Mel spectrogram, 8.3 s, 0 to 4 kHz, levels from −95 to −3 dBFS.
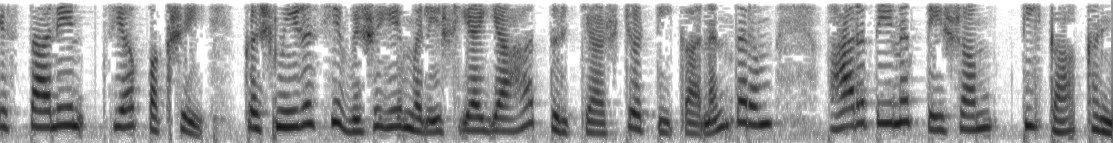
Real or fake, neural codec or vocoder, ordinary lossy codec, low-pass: real; none; none; 3.6 kHz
